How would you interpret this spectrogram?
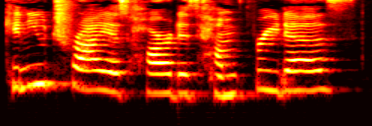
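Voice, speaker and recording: A woman's voice: high-pitched, unhurried, pitched above the performer's own voice. A woman voicing a dramatic, encouraging female primary teacher in a storybook, theatrical and supportive.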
